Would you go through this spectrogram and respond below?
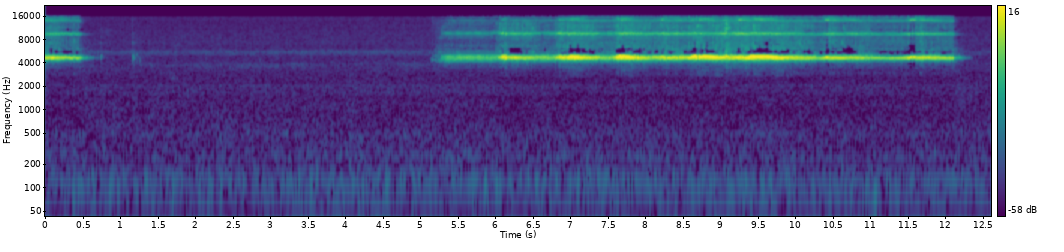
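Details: After a long silence, a bell cricket breaks into high, bell-like ringing that swells and pulses for about seven seconds, then stops abruptly.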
